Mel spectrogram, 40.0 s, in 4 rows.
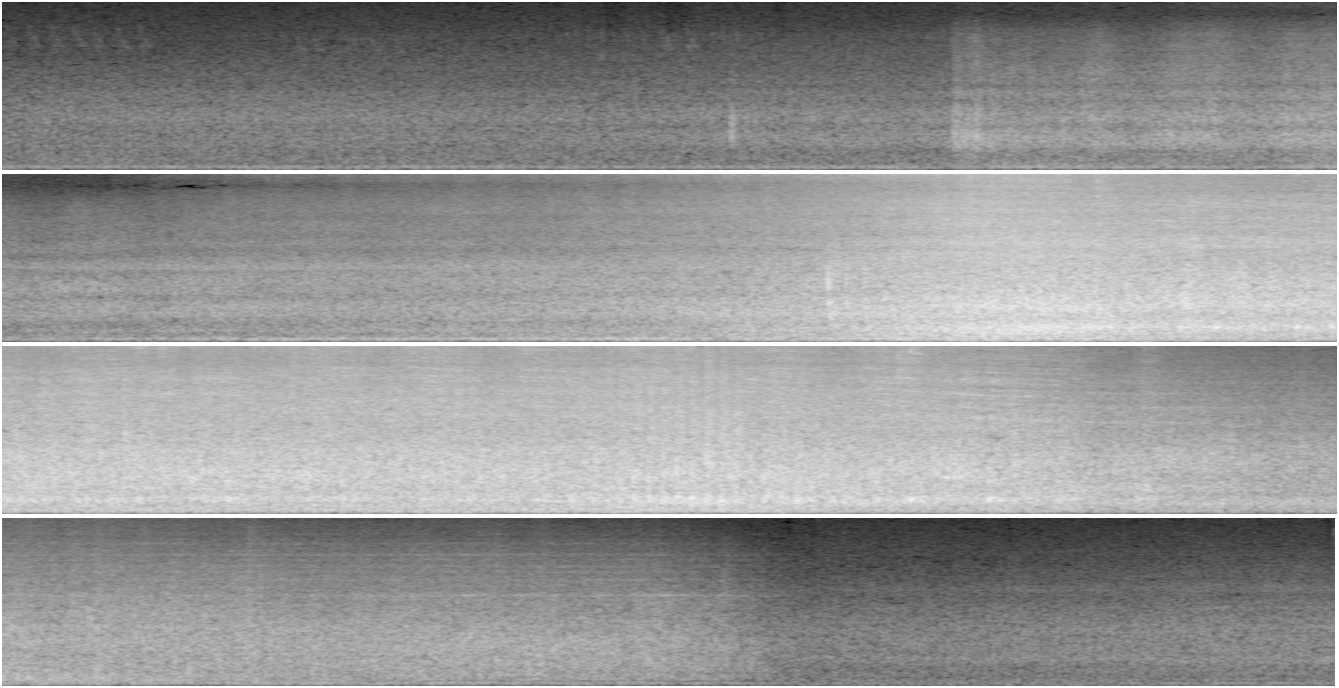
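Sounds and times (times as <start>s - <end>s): freight train passing: 5.4s - 36.0s.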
